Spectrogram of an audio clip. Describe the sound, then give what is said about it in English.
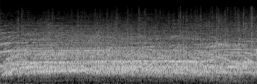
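Live audience cheering and applauding at a comedy show recorded at the Bumbershoot Arts and Music Festival in Seattle. A dense, steady wash of clapping and crowd noise holds for the whole stretch. “This is Doug Loves Movies, coming to you in front of a live audience.”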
